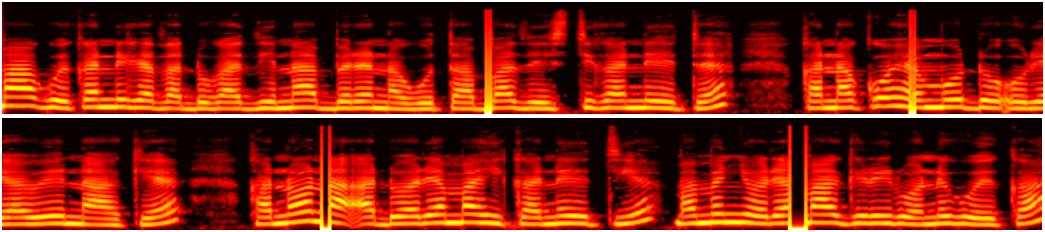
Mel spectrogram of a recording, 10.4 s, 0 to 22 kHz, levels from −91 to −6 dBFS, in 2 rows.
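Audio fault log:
2.42–2.44 s, 4.54–4.56 s, 6.80–6.84 s, 9.14–9.22 s: invalid numbers at full scale. A processing calculation yielded infinite or invalid values that were pinned to maximum amplitude, holding the output flat at one extreme value, far from zero and beyond the speech peaks, for blocks of 20, 20, 40 and 80 ms. Each block is heard as a very loud pop at entry and exit with the speech missing between them, or as a single loud bang when the block is short.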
